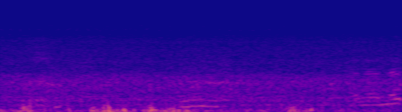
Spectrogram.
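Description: Honey bees buzz around an open hive during frame handling, a dense close humming drone with soft rustling and low bumps underneath.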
